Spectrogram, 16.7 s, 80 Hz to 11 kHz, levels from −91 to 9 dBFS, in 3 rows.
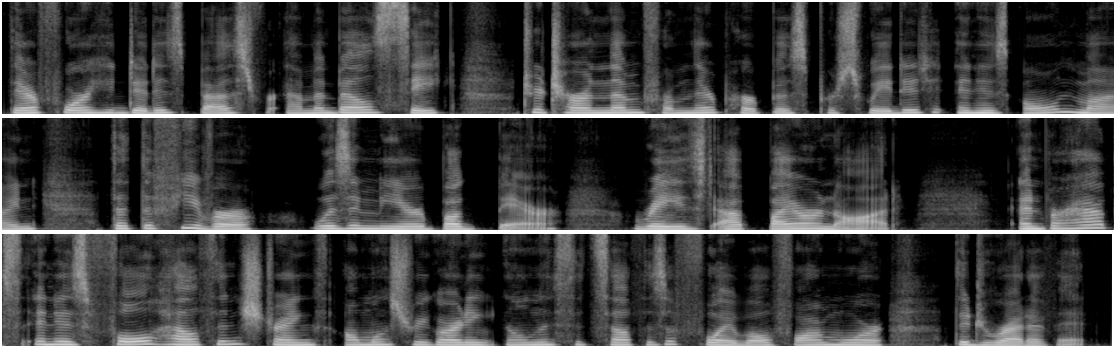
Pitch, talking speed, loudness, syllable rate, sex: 240 Hz, 185 wpm, -18 LUFS, 5.2 syllables/s, female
